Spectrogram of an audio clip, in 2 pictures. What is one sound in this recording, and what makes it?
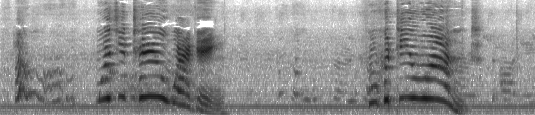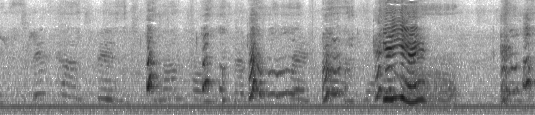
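A small dog whines in high, drawn-out cries that slide downward.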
